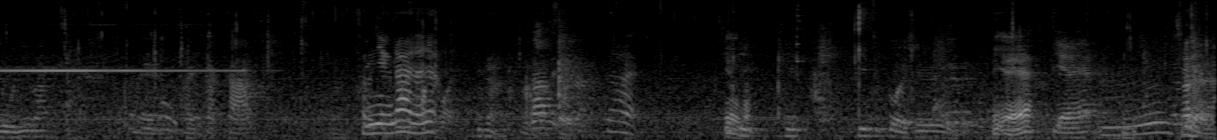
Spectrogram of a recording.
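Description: A young woman talks quietly nearby.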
